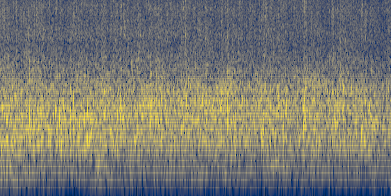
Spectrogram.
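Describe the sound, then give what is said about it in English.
An audience claps hands during a prayer declaration, in dense, sustained applause, many overlapping claps forming a steady bright crackle at even loudness throughout with no clear rhythm. “As I clap my hands, I free my children, I free this nation, I free our world, I free the church.”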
